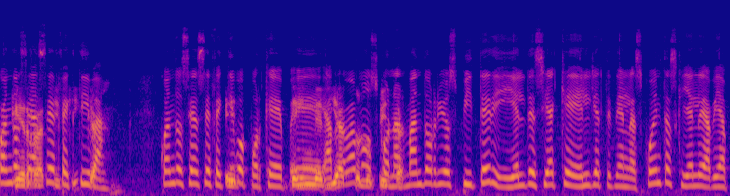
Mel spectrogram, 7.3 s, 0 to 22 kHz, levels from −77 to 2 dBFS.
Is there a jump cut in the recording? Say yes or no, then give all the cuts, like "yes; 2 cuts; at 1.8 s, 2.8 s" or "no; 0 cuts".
no; 0 cuts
